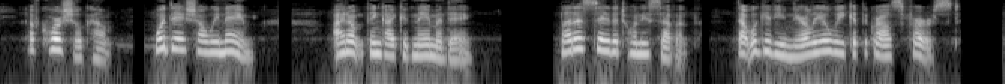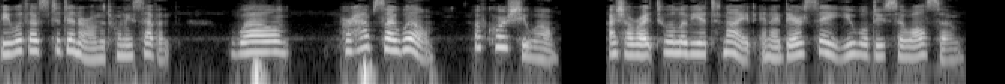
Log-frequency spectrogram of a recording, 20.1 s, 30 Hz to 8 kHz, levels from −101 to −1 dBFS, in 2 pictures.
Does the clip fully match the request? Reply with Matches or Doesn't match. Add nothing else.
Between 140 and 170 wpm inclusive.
Doesn't match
